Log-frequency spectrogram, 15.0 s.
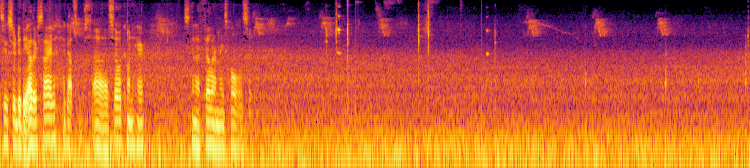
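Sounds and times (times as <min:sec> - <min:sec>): sharp clicks: 0:06.4 - 0:07.2, 0:08.3 - 0:10.0
bird calling with sliding notes: 0:06.4 - 0:08.8.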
